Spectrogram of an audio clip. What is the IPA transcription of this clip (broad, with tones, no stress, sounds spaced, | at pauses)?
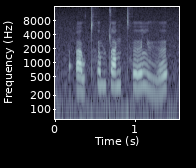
ʔ a˨˩˦ w t̪ʰ ə˧ m ʈ a˧˥ ŋ t̪ʰ əː˧˥ l ɨ˨˩˦ ə̯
